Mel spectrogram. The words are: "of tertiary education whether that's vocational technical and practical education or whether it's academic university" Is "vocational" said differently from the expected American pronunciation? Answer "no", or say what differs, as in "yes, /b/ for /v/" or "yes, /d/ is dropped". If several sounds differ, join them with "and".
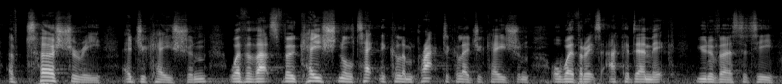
no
